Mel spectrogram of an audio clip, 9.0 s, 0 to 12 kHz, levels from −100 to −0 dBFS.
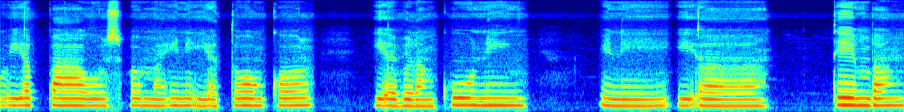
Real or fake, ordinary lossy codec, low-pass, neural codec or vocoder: real; none; none; none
